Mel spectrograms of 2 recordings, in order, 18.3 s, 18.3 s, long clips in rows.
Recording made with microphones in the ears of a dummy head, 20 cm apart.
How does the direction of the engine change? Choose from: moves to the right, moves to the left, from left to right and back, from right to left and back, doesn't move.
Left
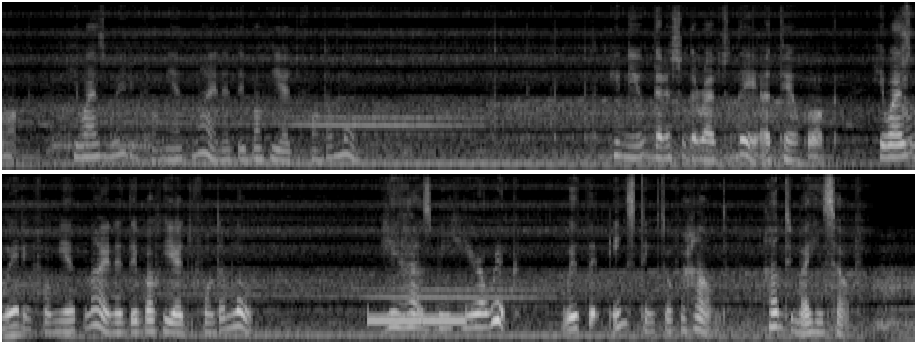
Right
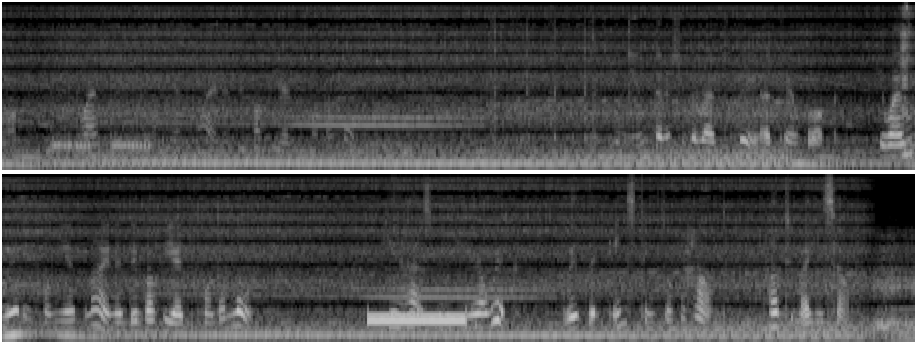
doesn't move.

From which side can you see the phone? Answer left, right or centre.
right.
